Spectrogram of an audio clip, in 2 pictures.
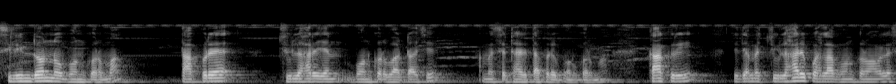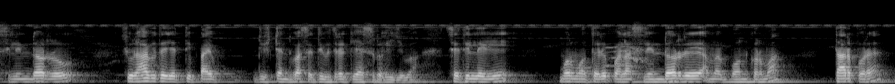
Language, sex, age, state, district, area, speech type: Odia, male, 45-60, Odisha, Bargarh, urban, spontaneous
